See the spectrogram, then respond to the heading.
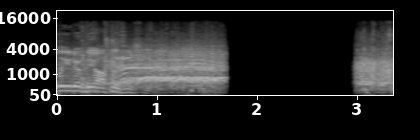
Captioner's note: applause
